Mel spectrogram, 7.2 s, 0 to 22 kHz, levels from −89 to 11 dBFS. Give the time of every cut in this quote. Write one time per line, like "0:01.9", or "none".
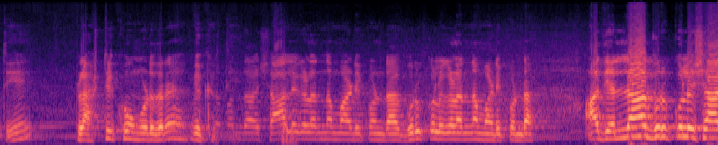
0:02.4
